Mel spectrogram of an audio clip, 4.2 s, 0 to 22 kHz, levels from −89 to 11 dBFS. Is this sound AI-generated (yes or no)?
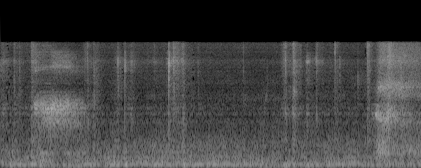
yes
